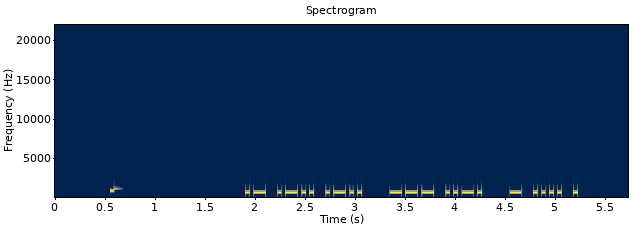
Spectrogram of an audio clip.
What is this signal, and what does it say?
Morse code, heard as a keyed tone, about 30 wpm, 700 Hz. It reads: ALL OF THE
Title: Sets of 3 Words 30wpm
